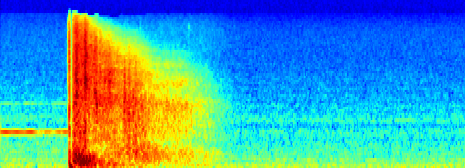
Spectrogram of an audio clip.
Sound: gunshot

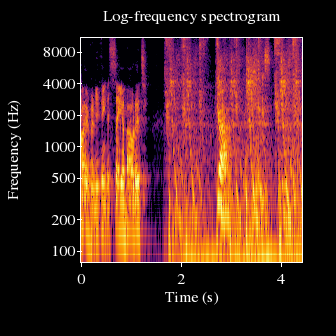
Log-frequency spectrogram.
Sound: gun fires

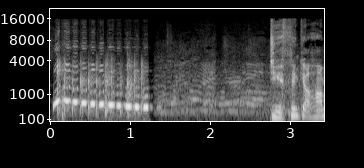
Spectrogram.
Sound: cartoon footsteps; general urgent chatter

